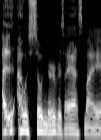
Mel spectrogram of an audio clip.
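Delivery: ordinary talk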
